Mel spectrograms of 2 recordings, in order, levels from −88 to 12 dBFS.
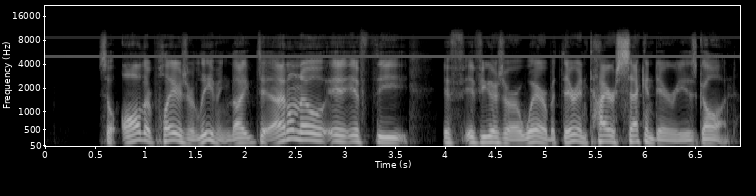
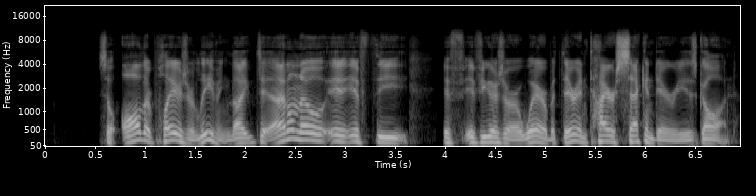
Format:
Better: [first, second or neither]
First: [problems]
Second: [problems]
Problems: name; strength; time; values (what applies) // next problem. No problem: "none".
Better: second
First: high-pitched whine; faint; throughout; 5 kHz, 25 dB below the speech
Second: none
